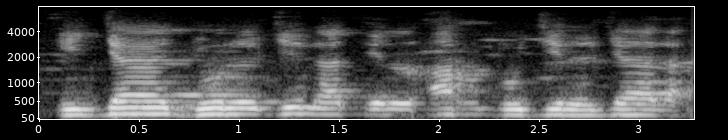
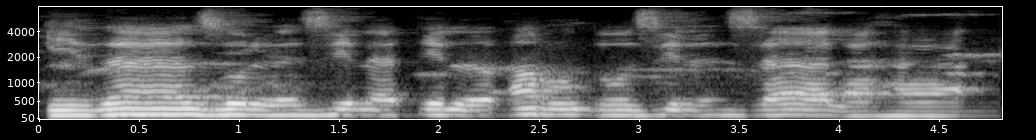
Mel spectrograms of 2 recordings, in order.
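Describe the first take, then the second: First: The letters are pronounced with j sounds. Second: The letters are pronounced with z sounds. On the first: "Dibacanya jim sabukuan" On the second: "Ada huruf zal, ada huruf zai"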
